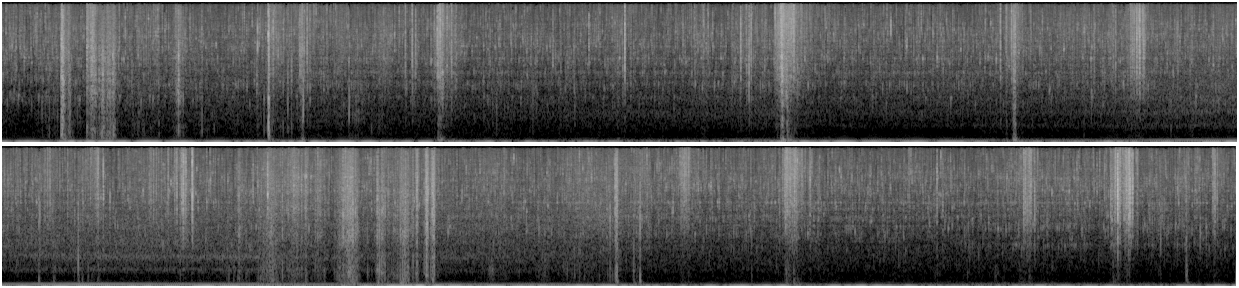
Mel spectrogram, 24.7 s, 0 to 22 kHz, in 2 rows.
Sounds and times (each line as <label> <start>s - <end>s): stream 0.0s - 24.6s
